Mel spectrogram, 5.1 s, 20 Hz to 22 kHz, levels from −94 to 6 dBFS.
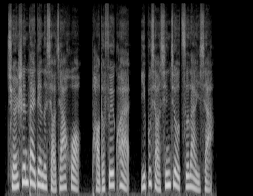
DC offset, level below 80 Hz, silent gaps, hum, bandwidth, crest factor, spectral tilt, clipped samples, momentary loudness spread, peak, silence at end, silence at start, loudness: under 0.1%; -54 dBFS; none; none; over 20 kHz; 16 dB; -5.5 dB/octave; under 0.1%; 10 LU; -4 dBFS; 0.85 s; 0.15 s; -20 LUFS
